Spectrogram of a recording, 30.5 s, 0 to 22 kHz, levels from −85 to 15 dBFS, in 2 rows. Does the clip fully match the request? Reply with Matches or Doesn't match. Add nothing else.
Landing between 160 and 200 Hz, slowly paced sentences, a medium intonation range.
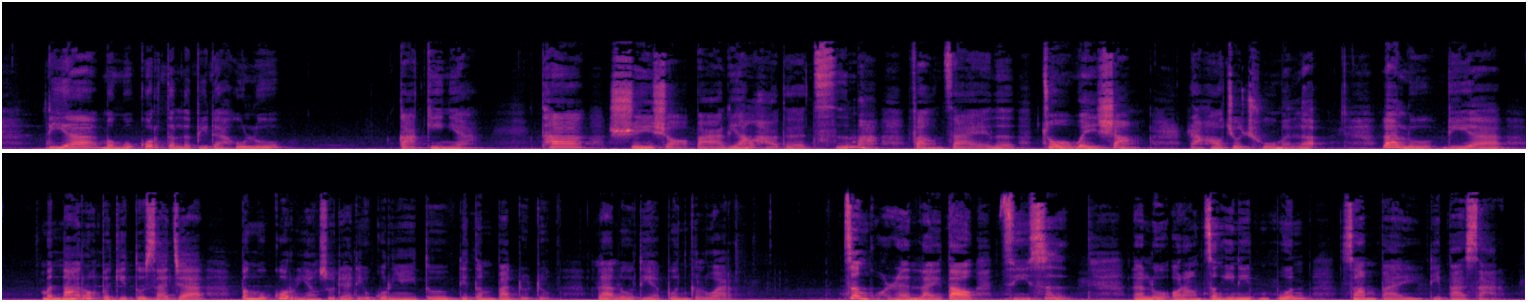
Matches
